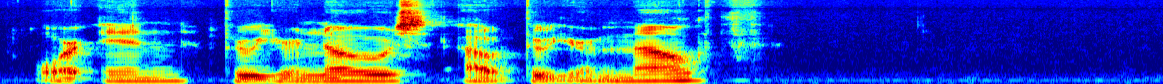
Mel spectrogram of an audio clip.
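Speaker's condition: No condition

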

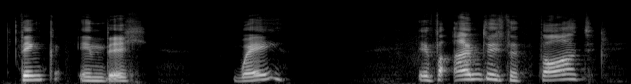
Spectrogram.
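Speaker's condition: Cerebral palsy, spastic quadriplegia

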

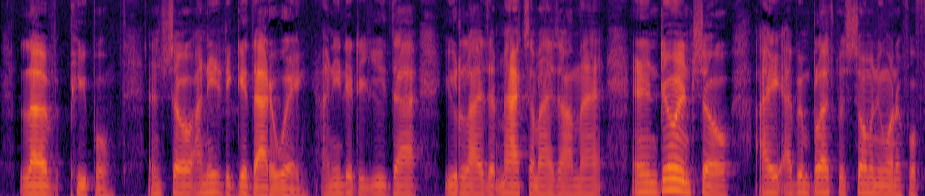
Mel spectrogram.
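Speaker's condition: Deafness, hard of hearing

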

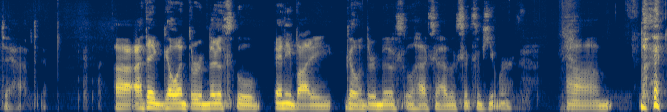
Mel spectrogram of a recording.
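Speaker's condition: Cleft lip and palate; large hole in mouth at birth

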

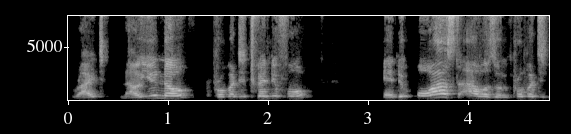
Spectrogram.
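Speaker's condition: No condition

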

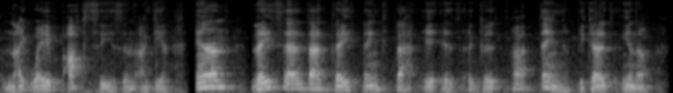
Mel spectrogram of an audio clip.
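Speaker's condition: Cerebral palsy; affects hand-eye coordination and balance

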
